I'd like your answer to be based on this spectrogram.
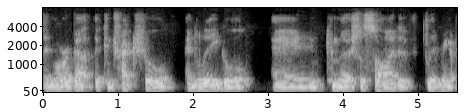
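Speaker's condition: No condition

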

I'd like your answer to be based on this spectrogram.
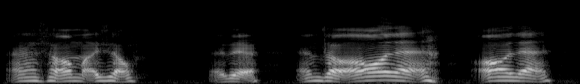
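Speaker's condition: Cerebral palsy; wheelchair user

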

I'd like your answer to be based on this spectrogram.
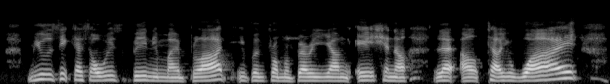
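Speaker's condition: Cleft lip and palate; about 1 to 1.5 years speech therapy

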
